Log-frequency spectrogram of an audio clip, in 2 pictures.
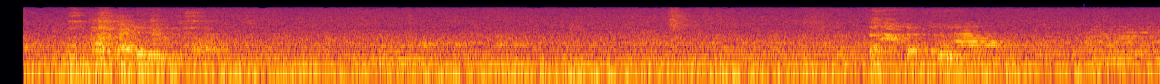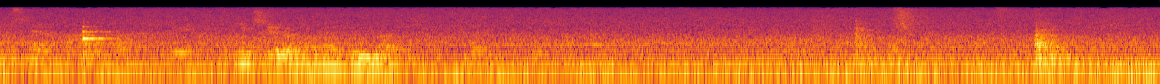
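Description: Food sizzles while frying in pans.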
